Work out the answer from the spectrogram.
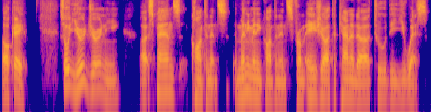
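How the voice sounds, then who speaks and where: A man's voice: mid-range voice, a little slow, dry recording, clean studio sound. A man hosting a podcast, upbeat and direct as he asks questions. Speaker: podcast host. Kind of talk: podcast interview.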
